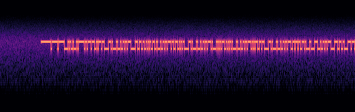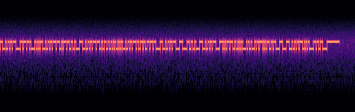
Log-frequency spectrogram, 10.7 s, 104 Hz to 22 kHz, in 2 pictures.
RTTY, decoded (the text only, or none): 7153 5848 2453 3643 6053 0239 9891 5136 7189 7844 2215 9589 9674 6099 4525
